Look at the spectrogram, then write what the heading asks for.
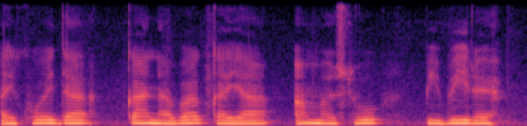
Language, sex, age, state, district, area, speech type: Manipuri, female, 18-30, Manipur, Tengnoupal, urban, spontaneous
